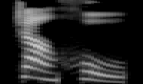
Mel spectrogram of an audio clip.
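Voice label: "账户", Mandarin Chinese; hsk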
